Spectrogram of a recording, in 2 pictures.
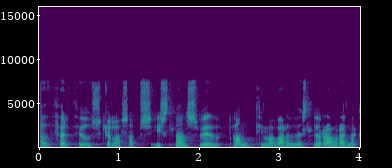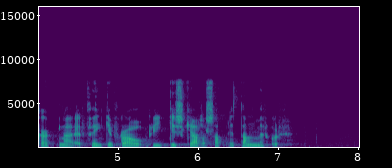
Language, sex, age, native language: Icelandic, male, 40-49, Icelandic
